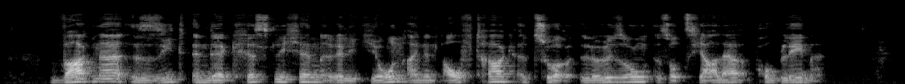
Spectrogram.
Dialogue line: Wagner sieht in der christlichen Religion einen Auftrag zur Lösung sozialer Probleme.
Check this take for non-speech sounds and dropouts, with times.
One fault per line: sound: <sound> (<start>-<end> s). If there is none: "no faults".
no faults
